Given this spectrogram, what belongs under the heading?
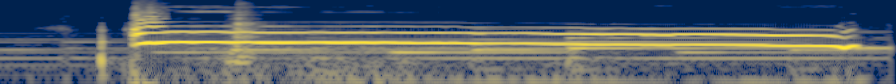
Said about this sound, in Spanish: Un aullido que no parece natural seguido de varios que le acompañan.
